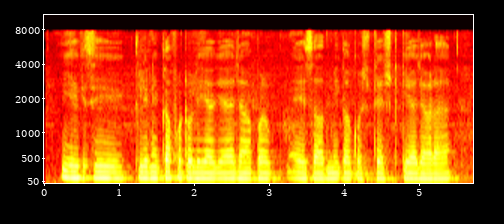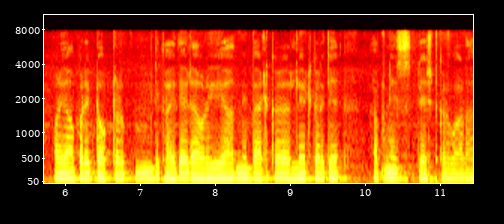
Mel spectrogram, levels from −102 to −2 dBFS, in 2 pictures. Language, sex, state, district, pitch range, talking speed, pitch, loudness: Hindi, male, Bihar, Muzaffarpur, 105-110 Hz, 220 wpm, 105 Hz, -17 LUFS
